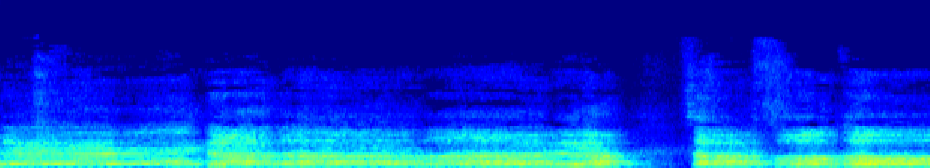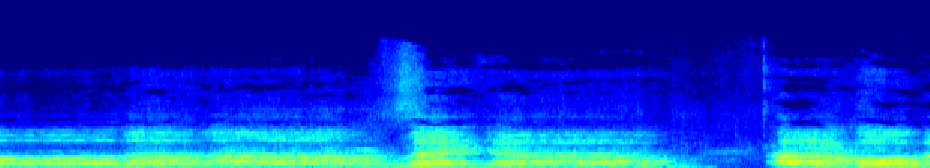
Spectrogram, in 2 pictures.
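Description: A group of voices singing a hymn together without instruments, in long held phrases with short breaks about four and a half seconds in and near the end.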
